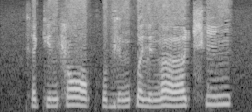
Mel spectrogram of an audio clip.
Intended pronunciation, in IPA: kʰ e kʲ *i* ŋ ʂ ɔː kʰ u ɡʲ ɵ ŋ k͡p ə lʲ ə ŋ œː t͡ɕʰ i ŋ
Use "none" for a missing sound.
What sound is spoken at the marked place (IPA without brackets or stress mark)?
e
